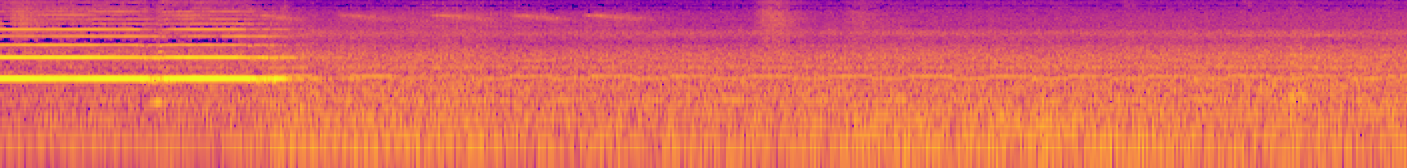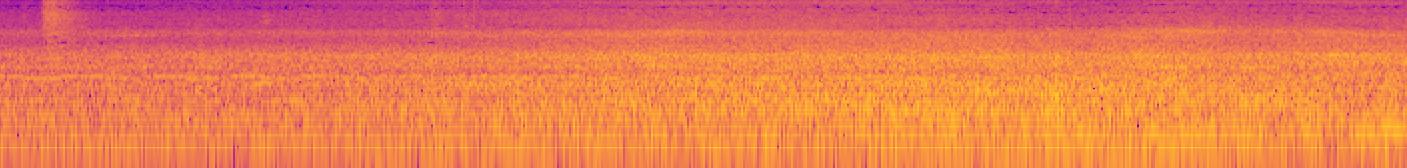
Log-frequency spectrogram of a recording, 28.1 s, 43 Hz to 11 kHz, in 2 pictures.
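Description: Indian Railways WAG-5 electric locomotive sounding its horn in one long high blast that stops about three seconds in, followed by the rumble of the locomotive and its coaches on the rails, growing steadily louder as the train draws alongside and passes.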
